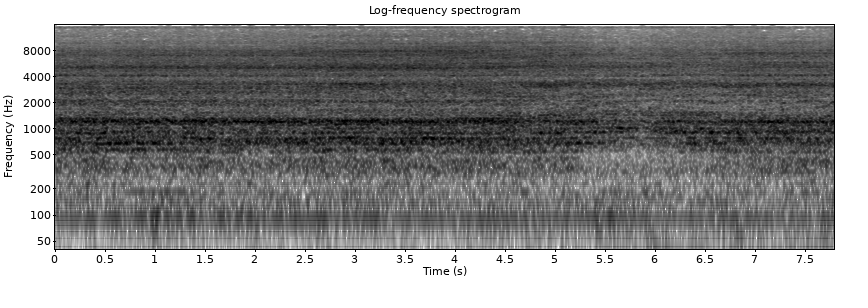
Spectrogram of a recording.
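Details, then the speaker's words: Truck AC compressor after lubricant treatment for squealing: steady quiet hiss and hum at idle with no squeal or chirp; compressor running smoothly. "entonces y ya no se escucha nada nada el ruido"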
